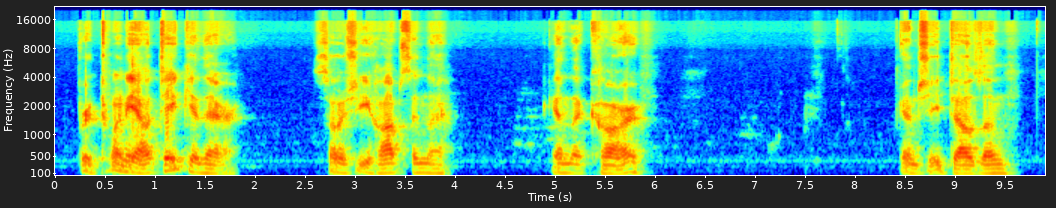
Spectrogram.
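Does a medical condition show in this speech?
Yes: multiple sclerosis.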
